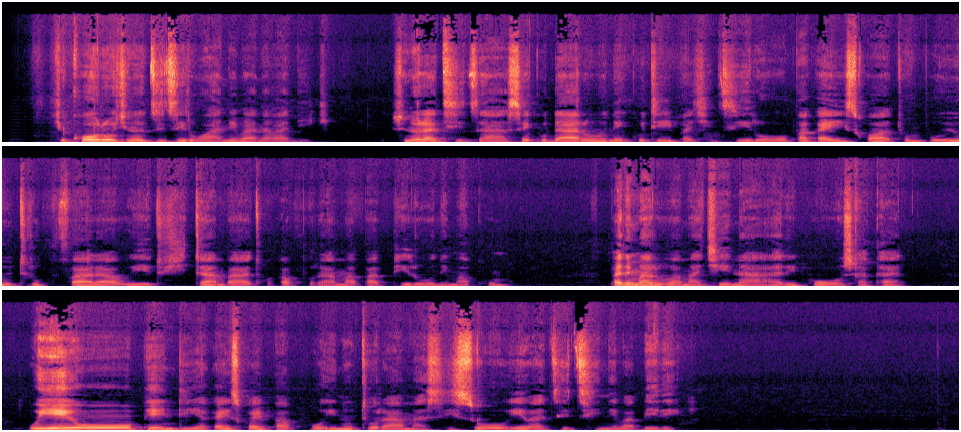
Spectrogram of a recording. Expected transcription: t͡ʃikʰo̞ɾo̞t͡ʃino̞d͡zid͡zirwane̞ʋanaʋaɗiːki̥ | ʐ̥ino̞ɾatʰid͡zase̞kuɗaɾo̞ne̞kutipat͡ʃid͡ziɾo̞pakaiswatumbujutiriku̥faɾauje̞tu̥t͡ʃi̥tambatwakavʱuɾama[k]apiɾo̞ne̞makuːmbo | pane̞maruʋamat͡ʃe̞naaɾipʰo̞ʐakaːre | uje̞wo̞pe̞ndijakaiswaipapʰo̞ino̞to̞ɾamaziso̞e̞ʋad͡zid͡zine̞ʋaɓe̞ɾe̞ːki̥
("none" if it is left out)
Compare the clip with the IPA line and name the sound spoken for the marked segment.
p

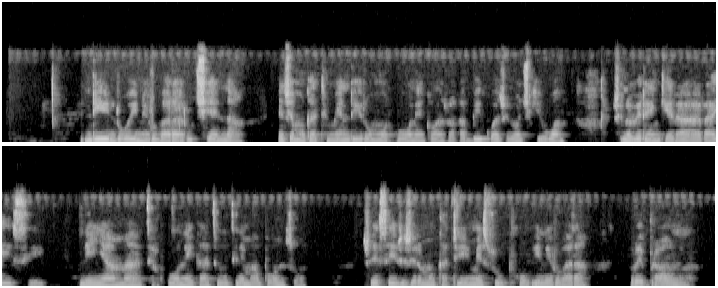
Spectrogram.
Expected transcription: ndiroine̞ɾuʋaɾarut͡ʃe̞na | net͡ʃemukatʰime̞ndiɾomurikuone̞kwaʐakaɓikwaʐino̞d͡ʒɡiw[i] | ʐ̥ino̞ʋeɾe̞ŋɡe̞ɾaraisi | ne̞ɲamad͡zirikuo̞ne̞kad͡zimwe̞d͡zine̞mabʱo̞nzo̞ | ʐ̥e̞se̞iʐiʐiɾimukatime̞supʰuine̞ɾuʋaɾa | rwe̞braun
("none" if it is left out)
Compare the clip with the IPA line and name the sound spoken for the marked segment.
a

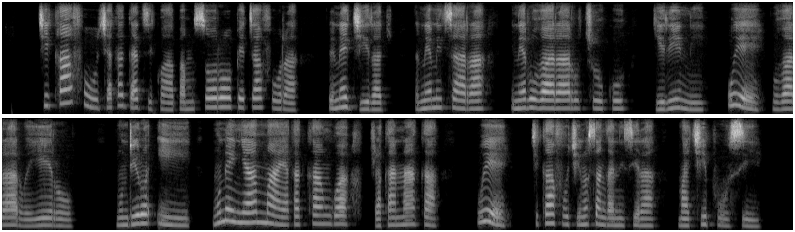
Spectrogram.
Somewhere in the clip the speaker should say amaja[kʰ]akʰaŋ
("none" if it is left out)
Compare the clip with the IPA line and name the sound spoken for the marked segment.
k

